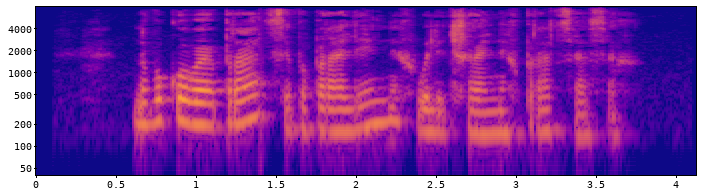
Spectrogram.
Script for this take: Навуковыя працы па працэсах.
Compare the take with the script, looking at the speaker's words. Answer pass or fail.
fail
